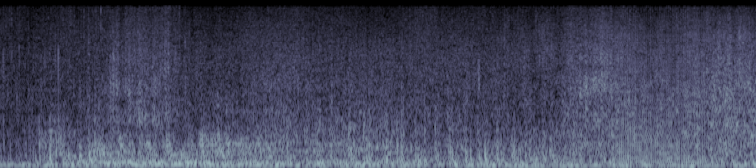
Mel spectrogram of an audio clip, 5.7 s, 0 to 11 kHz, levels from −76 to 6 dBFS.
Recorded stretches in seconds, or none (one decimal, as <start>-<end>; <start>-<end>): 0.0-4.6; 5.3-5.7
